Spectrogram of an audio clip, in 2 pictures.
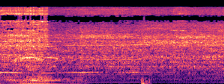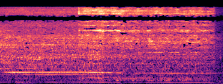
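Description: Angle grinder running and grinding into the steel of a machete blade, a steady motor whine under the grinding noise. The grinding is louder about six seconds in and stops abruptly just before the end.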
